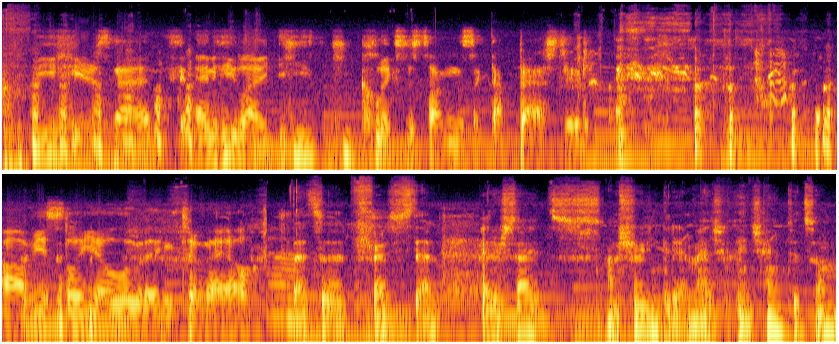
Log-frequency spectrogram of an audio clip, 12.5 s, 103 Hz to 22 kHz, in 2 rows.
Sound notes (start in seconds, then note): 4.2 laughing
